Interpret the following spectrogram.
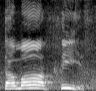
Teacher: ثا ہے نا، سین نہیں ہے جو سیٹی نکالنا ہے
